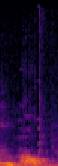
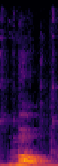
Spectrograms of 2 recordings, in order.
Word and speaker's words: mope: As soon as we add the silent E to the end, changes from mop to mope. Mop, mope. Consonant, vowel, consonant, short O.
